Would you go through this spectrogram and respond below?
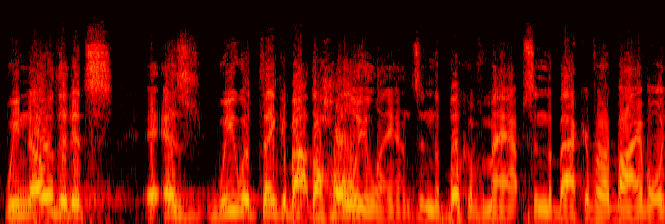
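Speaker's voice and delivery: ordinary delivery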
